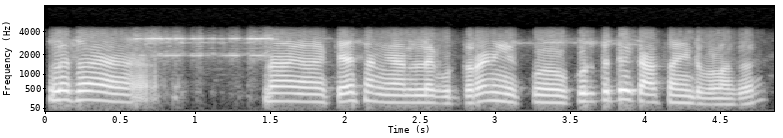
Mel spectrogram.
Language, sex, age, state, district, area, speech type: Tamil, male, 30-45, Tamil Nadu, Ariyalur, rural, conversation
